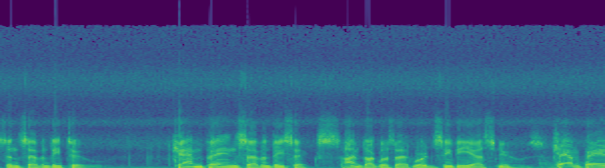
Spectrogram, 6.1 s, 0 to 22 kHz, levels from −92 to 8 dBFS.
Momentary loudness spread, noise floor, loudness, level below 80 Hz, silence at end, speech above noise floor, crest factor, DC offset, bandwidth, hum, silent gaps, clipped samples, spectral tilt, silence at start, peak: 7 LU; -37 dBFS; -14 LUFS; -42 dBFS; 0 s; 23 dB; 14 dB; under 0.1%; 19 kHz; none; none; under 0.1%; -6 dB/octave; 0 s; 0 dBFS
